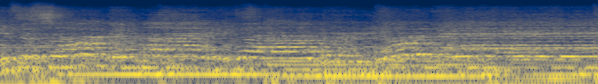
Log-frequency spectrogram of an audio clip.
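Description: Choir singing church music with instrumental accompaniment, in long held notes over a steady bass.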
